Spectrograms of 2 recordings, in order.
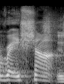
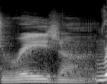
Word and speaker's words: Rajon: Is it Rajon or Rayshon? – It's pronounced Rajon.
